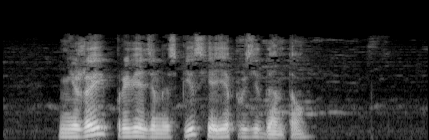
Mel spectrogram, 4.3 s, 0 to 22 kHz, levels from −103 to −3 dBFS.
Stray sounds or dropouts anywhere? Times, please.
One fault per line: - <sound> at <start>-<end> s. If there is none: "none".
none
